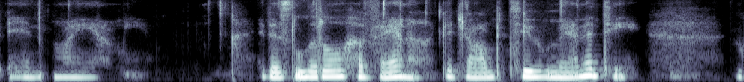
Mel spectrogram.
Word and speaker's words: Havana: Number one, Havana has more people of what occupation per person than anywhere else in the world? Also, Havana is the US pronunciation. I know it's Havana, but here we say Havana and it is doctors.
